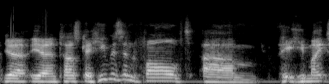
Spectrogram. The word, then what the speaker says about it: Antosca: Yeah, Antosca.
